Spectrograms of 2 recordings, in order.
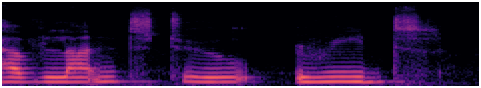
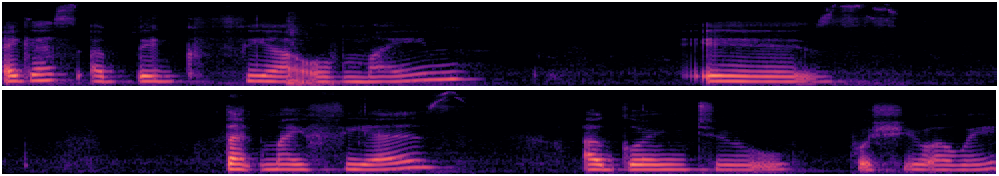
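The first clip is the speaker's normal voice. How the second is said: trying not to cry, holding back tears. Sharing a big fear with the other person, speaker is holding back tears. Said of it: "I'm really trying not to cry here".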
